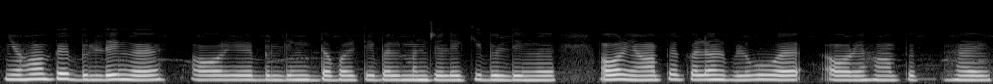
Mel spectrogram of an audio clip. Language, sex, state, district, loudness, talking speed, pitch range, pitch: Hindi, female, Odisha, Malkangiri, -15 LUFS, 140 wpm, 205-220 Hz, 210 Hz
